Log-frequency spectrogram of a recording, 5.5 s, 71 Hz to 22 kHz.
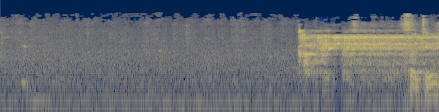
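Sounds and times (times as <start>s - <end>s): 
Phasma Box ghost box device noise in an attic: 3.7s - 5.4s.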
